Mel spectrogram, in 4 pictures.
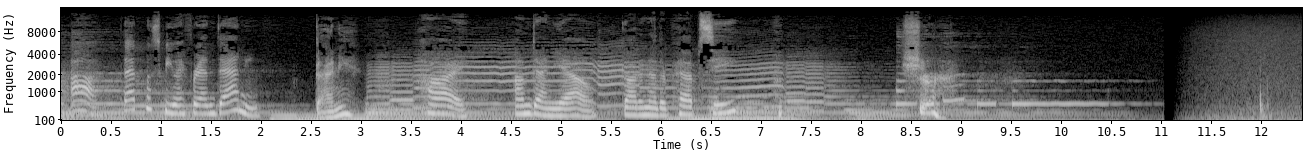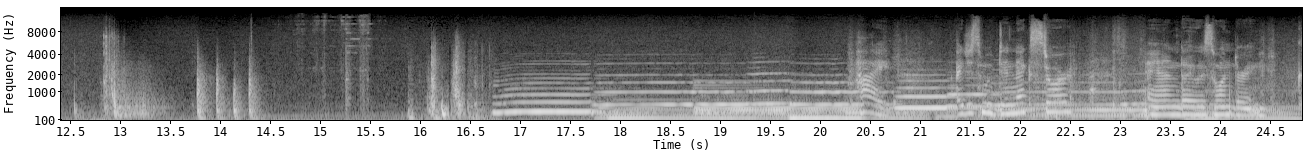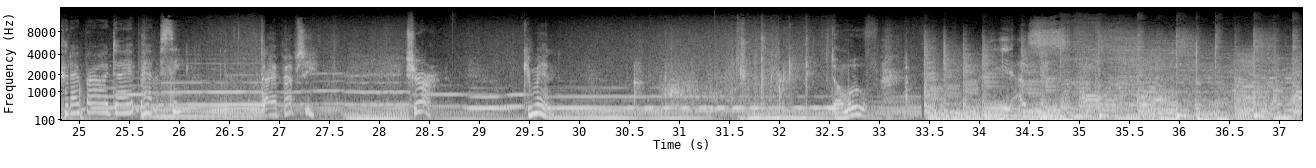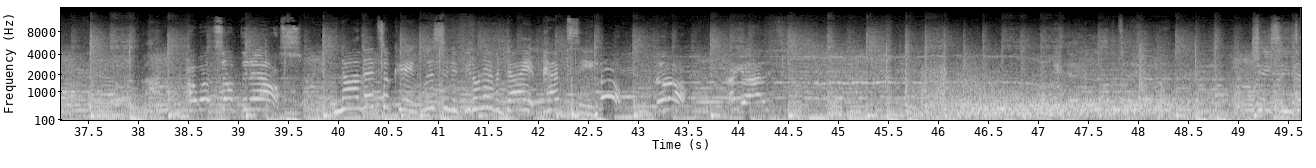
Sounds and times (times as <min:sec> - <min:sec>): Music: 0:00.0 - 0:11.1, 0:16.7 - 0:49.6.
